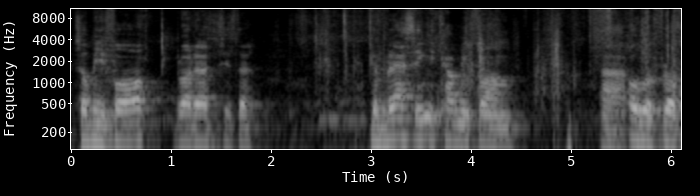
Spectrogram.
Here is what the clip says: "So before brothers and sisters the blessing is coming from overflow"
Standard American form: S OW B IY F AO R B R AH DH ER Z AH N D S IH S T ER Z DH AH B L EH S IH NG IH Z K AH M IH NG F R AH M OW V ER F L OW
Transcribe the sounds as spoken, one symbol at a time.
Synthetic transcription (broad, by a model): S OW B IY F AO B R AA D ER AH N S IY S T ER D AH B L EH S IH NG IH S K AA M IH NG F R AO M OW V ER F L OW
